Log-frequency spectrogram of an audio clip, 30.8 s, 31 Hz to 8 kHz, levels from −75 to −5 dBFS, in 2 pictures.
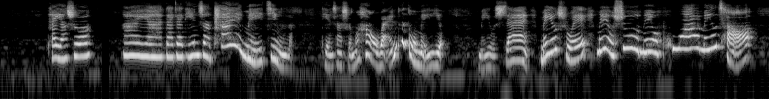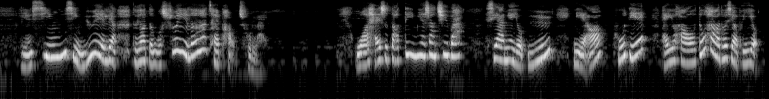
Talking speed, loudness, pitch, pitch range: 150 characters per minute, -20 LUFS, 335 Hz, 275-380 Hz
